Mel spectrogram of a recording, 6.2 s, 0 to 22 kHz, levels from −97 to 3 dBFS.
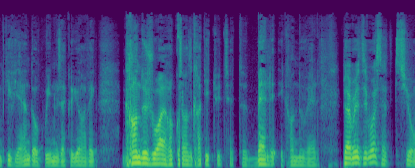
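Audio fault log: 1.40 s, 2.65 s, 4.74 s and 5.90 s, compressed frames skipped: at each point the audio jumps forward, dropping roughly 150 ms, 200 ms, 100 ms and 200 ms, which fits the loss of whole frames of about 46 ms. A waveform shows a sudden discontinuity in the envelope, and a spectrogram shows a vertical mark where patterns break off abruptly.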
